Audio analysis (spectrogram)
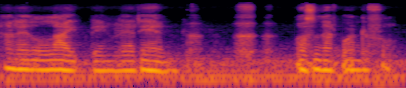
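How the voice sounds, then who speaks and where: Bereaved mother, audio drama: bitter and unforgiving, very low register, unhurried, deliberate delivery. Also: completely flat delivery, noisy background. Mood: probing. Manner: slow, deliberate, accusing, often hushed. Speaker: actor in a fiction podcast. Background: faint music.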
